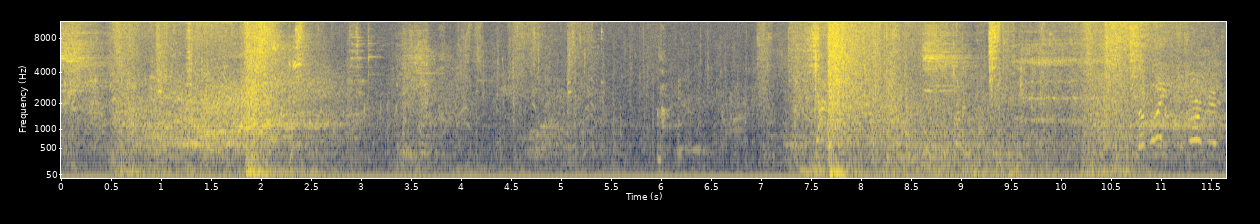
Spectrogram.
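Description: A magic spell bursts with a rushing blast.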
